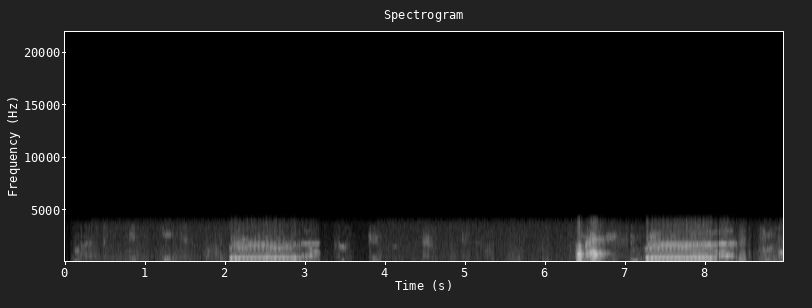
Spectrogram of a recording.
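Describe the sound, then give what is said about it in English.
A telephone rings twice in steady electronic bursts, each lasting about a second or two, while a voice speaks quietly in between over a thin, phone-like line. “Is that your phone? Do you want to? I can hear that in the background.”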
